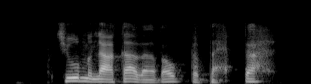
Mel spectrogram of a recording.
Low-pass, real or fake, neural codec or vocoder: 7.2 kHz; fake; codec, 16 kHz, 1 kbps, X-Codec, HuBERT features, trained on general audio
